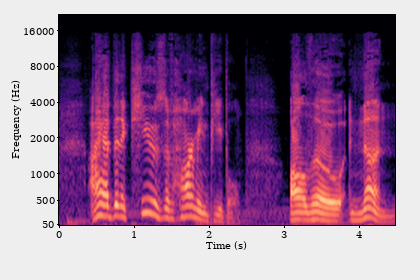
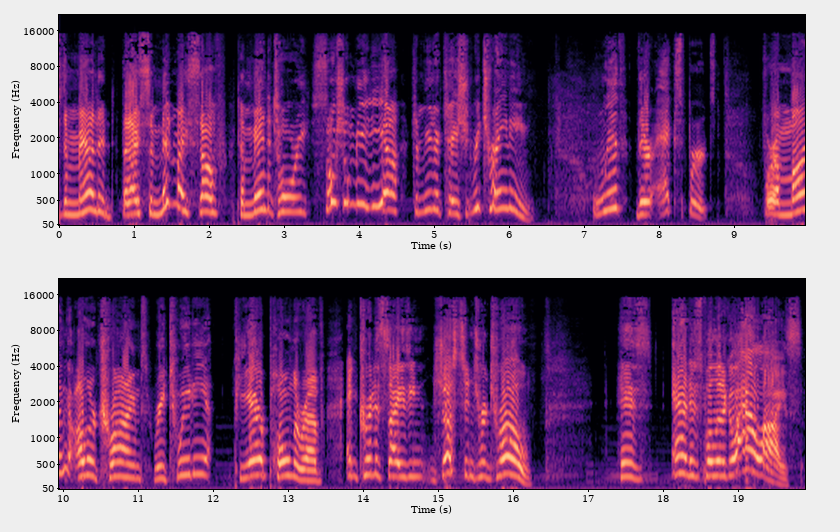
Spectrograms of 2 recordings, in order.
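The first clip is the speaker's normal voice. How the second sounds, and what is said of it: Imitates another person's voice. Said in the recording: “I really lost it at the end, but you get the idea... I'm just going to read normally here. I can't do that voice for a second. I need a break on it.”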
